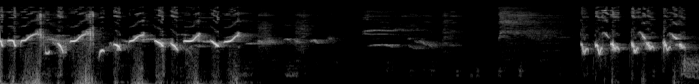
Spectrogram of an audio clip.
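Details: Kacer (oriental magpie-robin) singing with tail open: fast zigzag whistled phrases, a quiet gap, then a run of sharp repeated chirps.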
